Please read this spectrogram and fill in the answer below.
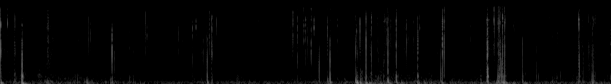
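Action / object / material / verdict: scrape / plastic gel pack filled with water beads / plastic / none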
